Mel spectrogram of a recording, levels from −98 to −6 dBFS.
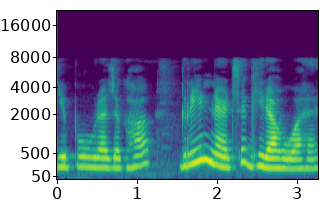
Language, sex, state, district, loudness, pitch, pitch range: Hindi, female, Chhattisgarh, Raipur, -19 LUFS, 210 Hz, 195-225 Hz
